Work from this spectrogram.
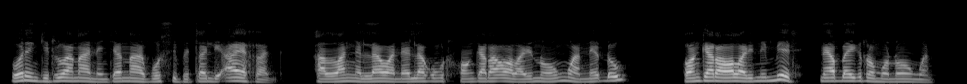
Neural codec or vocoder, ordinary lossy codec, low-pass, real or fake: none; none; 7.2 kHz; real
